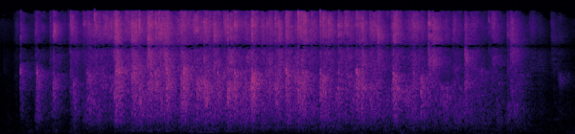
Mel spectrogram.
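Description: Audience applauding. It starts suddenly, swells over the first two seconds or so, then thins out and dies away just before the end.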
